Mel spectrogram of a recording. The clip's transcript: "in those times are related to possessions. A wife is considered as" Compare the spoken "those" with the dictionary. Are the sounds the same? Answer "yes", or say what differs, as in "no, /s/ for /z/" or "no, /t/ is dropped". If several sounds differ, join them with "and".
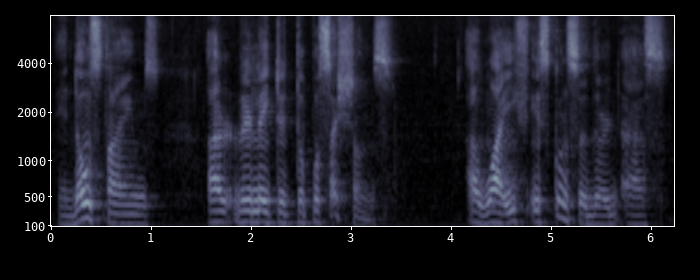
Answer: no, /s/ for /z/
